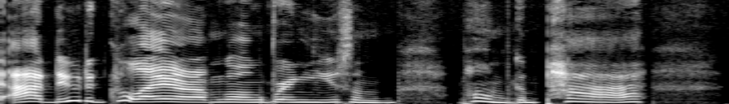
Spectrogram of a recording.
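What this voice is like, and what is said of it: Put-on Southern Texas accent. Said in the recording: “she had a southern... I imagined she had a Texas accent”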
